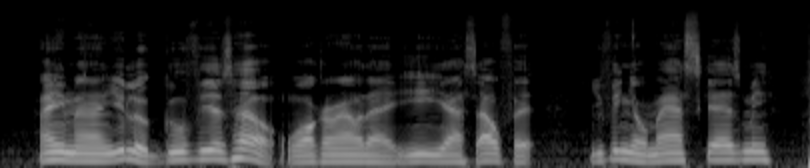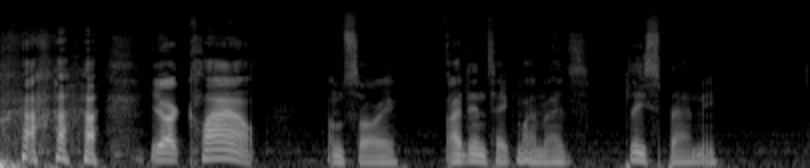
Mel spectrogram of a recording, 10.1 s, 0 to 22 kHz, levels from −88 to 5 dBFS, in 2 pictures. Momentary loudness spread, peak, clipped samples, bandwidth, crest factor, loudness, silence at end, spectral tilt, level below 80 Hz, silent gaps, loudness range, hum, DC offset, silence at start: 13 LU; -20 dBFS; under 0.1%; 16 kHz; 18 dB; -39 LUFS; 0.6 s; -6.5 dB/octave; -54 dBFS; none; 5 LU; none; under 0.1%; 0.25 s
